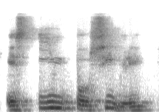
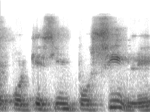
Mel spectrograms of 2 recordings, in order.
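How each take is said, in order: First: Imposible drawn out slowly, each syllable weighed; stress on imposible. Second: Said in the usual way. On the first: Shown as a demonstration. Preacher stressing imposible to his congregation. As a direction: lean hard on imposible, slowly. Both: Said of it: "y recalco esa palabra".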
